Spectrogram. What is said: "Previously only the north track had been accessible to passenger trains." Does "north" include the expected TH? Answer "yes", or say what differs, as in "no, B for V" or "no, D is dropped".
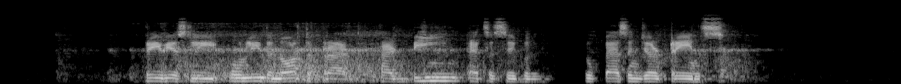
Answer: no, T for TH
